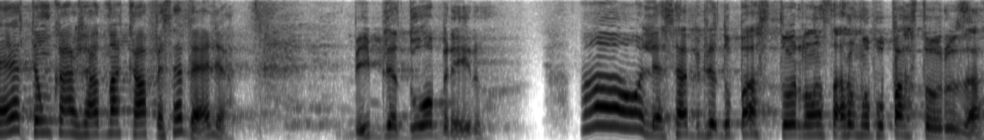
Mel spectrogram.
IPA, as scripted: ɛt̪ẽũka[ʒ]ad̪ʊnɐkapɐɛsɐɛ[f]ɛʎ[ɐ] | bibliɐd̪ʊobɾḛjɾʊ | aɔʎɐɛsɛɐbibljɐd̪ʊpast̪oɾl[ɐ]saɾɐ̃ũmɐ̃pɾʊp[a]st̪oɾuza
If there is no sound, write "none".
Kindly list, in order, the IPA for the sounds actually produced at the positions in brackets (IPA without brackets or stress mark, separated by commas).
ʒ, v, ɐ, ɐ̃, a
